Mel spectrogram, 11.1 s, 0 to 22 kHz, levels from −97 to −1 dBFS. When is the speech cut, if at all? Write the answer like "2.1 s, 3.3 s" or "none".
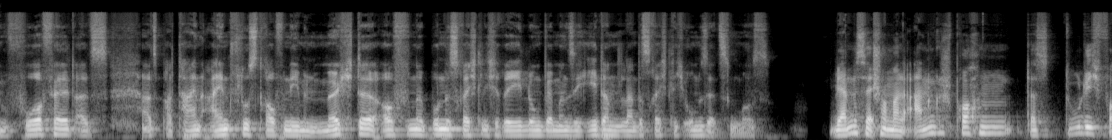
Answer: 1.4 s, 8.7 s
